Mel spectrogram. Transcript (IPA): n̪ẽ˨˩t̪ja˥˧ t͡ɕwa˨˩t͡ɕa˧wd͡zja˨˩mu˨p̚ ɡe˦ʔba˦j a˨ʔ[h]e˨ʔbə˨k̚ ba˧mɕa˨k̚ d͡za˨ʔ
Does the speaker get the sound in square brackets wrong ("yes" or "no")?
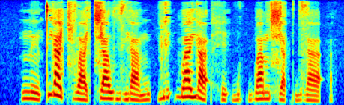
no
